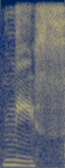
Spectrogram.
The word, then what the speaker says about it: Nice: I thought it was called Nice France. Is that a common thing or am I stupid? That's how that it's spelled, but it's Nice. Okay. Yeah. In the French language.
